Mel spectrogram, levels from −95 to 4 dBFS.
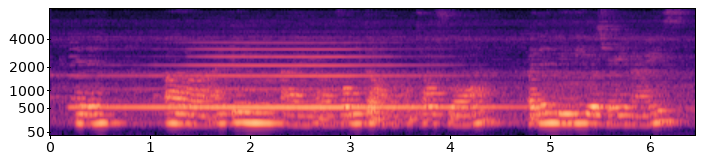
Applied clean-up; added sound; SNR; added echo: none; Wind instrument, woodwind instrument; 3 dB; reverberation time 0.6 s.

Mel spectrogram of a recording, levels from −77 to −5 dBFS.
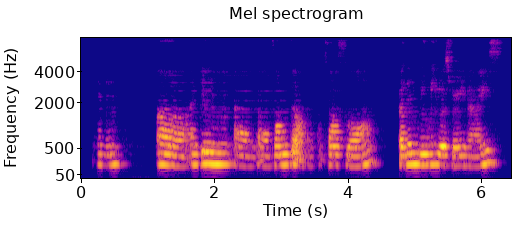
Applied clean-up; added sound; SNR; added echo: neural mask model DeepFilterNet 3.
